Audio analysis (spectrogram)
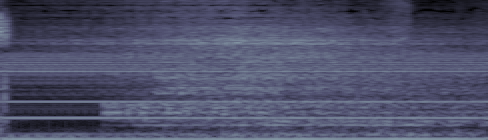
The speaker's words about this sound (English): The call light flicks out. Just an empty dial tone.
